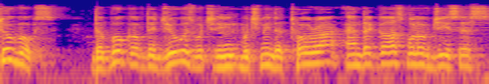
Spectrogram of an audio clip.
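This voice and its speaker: Delivered at a moderate pace, the speech carries a non-native accent and ordinary pitch variation. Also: man. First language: not English. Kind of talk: polemical religious monologue. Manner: animated; halting, repeats words.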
